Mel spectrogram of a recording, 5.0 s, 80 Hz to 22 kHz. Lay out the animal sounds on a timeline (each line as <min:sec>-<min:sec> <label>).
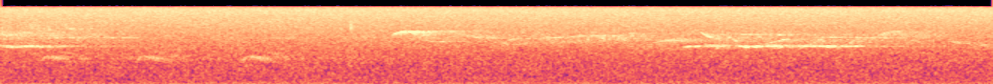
0:00.0-0:02.0 American Crow (Corvus brachyrhynchos)
0:01.8-0:03.4 Eastern Wood-Pewee (Contopus virens)
0:03.3-0:04.6 Tufted Titmouse (Baeolophus bicolor)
